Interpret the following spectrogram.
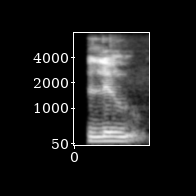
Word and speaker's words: blue: Temos aqui a palavra blue, blue, tá? B-L-U-E. E por mais que tenha um E, aqui o E é mudo.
